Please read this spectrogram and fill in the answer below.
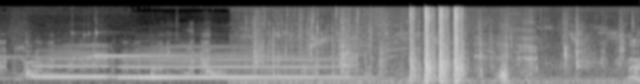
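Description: A short musical bridge of held notes ends about three seconds in. A little past halfway come a few quick, sharp knocks on a caravan door.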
